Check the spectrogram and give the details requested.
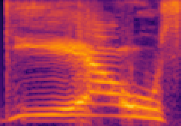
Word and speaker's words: Gyaos: It's pronounced Gyaos, you pleb.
